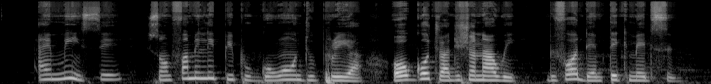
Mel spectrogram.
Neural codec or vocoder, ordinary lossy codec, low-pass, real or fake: none; none; none; real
